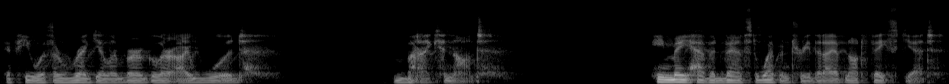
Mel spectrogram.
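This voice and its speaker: Courteous 19th-century vampire, played by a man, deep and breathy, gentle, formal and protective, ASMR roleplay. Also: level tone, takes it slowly, long pauses, exaggerated voice, low-quality recording. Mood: alarmed, hushed. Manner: gentle, formal, old-fashioned phrasing. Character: desperate, courteous, protective male vampire of the 1820s.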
